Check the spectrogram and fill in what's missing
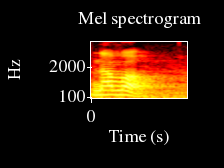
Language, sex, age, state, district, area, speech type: Sanskrit, female, 45-60, Maharashtra, Nagpur, urban, read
